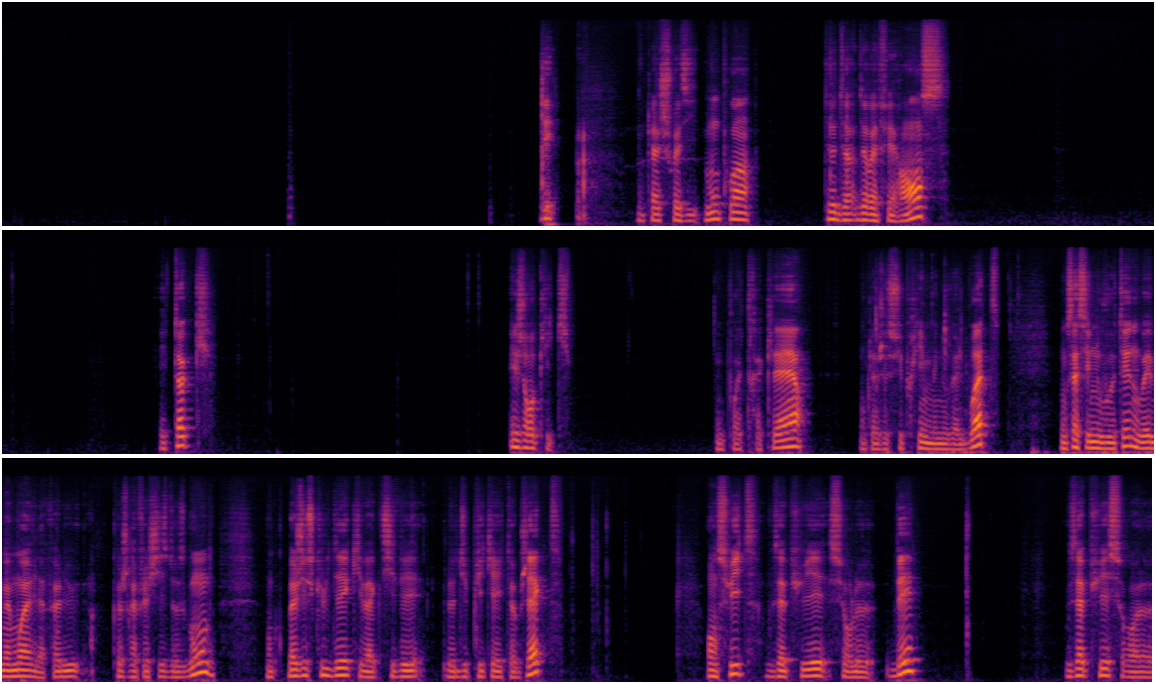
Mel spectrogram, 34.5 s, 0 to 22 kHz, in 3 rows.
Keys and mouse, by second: 20.3 Delete, 21.0 Delete, 21.6 click, 27.1-28.2 right drag, 29.3 shift+d.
